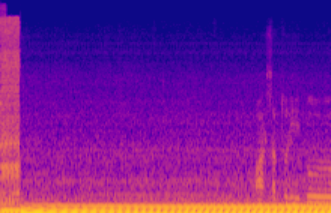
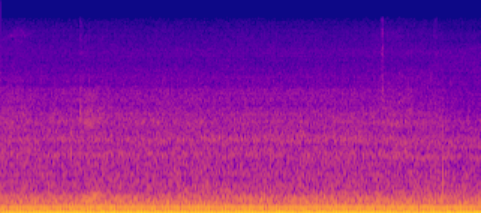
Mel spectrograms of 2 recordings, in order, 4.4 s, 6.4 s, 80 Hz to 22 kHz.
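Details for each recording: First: Proton Waja MMC automatic, engine overhauled, ECU flashed, K20 coil-on-plug fitted, stored six years, aircon on: steady, smooth hum idling noticeably high; idle timing setting had drifted badly, fixed by resetting the idle tuning. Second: Proton Waja MMC automatic after engine overhaul, ECU flash and K20 coil-on-plug, high idle caused by drifted idle timing setting: after resetting the idle timing, steady even low hum with no misses, knocks or hunting; smooth idle.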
